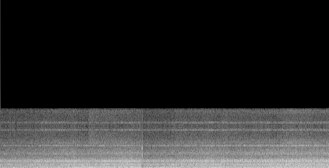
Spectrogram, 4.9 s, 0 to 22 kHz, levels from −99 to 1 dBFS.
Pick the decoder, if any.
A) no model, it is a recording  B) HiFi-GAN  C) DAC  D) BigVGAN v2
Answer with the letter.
A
